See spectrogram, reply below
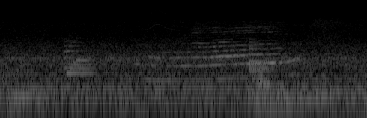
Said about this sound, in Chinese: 大家应该有听见猫的声音吧？这就是它平常在向我撒娇时候的声音。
